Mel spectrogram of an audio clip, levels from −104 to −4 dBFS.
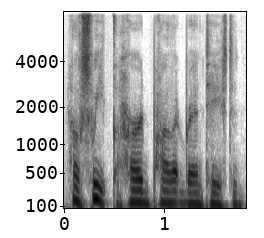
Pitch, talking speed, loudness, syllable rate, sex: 120 Hz, 230 wpm, -17 LUFS, 5.1 syllables/s, male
